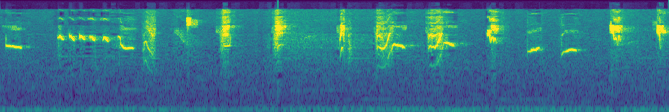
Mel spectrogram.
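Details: Singing white-rumped shama, a kept bird: quick high whistles, sweeping slurred notes and sharp chirps follow one another rapidly, with a faint low hum underneath.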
